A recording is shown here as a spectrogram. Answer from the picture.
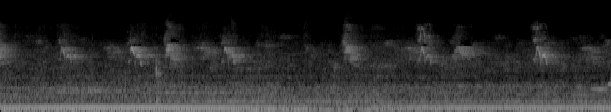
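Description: A small bird chirping, a series of short, high, quick chirps about two a second, over a steady low hum.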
